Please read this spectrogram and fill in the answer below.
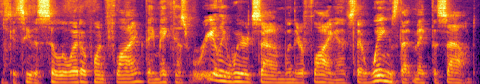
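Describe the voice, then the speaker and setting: A man's voice: medium pitch, normal speed. American man, children's nature read-aloud, informal asides, author-naturalist storytelling. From United States. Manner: imitates bird calls in a singsong.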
